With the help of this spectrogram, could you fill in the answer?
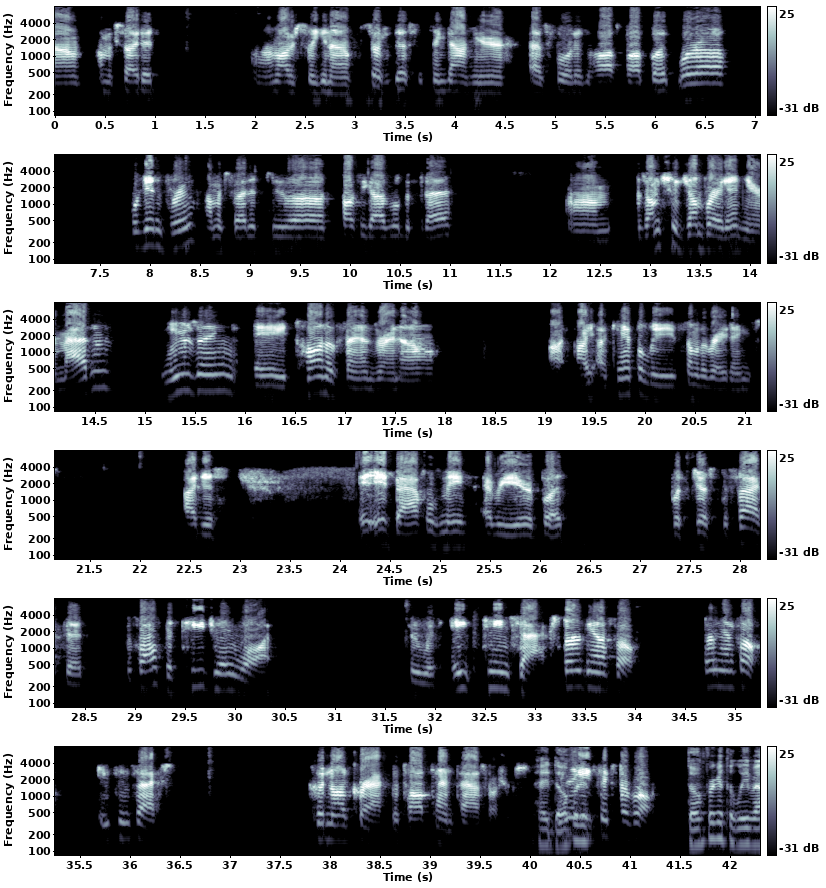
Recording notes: joins us on the phone for the second segment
